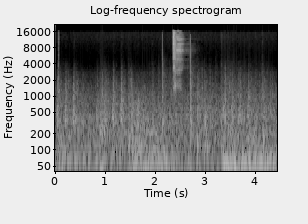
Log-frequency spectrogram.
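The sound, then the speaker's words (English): World War II battle sounds played from a video on a phone, with continuous heavy rumbling explosions and booms, dense and loud throughout, with one sharp, bright crack like a gunshot partway through. No voices. “Is this like, are they gunshots? World War II battle sounds.”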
